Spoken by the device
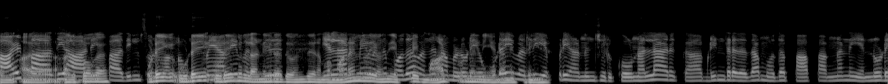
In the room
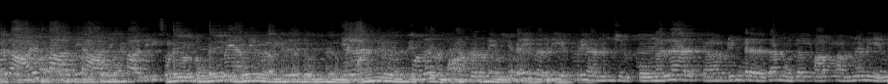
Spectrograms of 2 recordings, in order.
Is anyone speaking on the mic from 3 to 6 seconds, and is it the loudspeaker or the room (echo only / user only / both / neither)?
both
